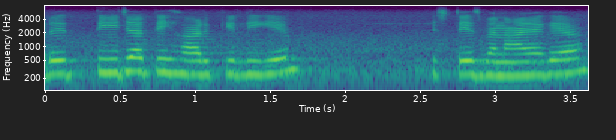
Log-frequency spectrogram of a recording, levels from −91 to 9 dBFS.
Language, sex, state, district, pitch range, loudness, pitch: Hindi, female, Chhattisgarh, Bilaspur, 245-275 Hz, -17 LUFS, 255 Hz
